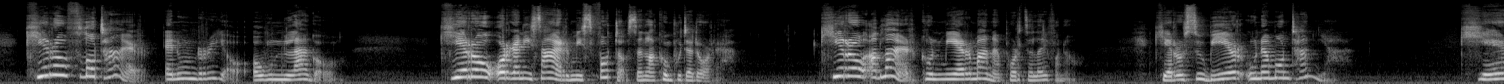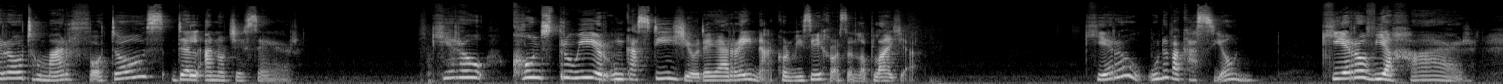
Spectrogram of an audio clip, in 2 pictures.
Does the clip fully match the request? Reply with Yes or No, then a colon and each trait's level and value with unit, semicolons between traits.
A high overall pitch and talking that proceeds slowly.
Yes: high, 220 Hz; slow, 95 wpm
